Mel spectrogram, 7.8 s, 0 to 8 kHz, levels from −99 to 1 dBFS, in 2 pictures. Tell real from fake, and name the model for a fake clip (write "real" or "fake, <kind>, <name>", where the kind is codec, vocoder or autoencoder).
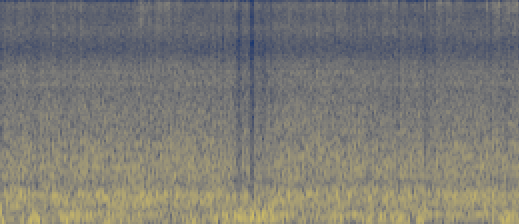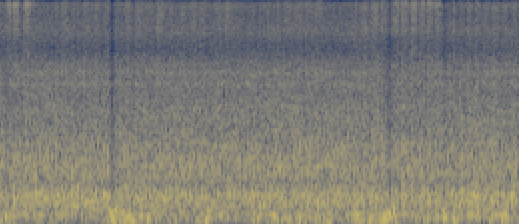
real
